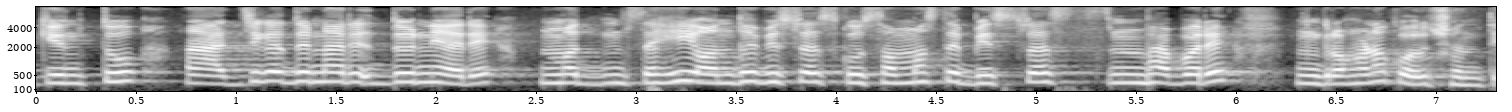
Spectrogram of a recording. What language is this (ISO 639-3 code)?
ori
